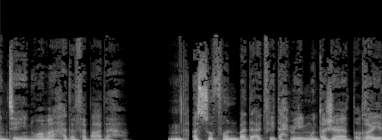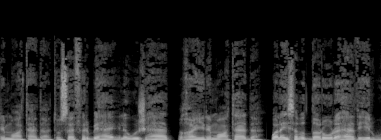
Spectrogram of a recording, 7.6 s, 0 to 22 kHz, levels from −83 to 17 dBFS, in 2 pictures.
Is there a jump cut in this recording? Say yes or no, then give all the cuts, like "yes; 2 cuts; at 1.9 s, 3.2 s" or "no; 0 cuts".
yes; 1 cut; at 1.9 s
